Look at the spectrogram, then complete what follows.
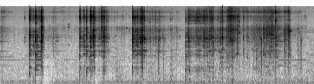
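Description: A shovel scraping and digging through ash and burned debris in four bouts: three short strokes, then a longer spell of about two seconds.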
